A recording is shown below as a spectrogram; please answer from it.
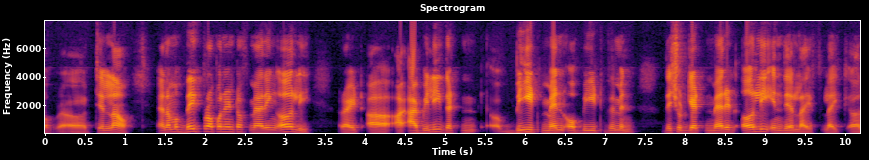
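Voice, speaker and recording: A man in his twenties from India, talking straight to his viewers in a halting, filler-heavy monologue. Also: medium pitch, muffled recording. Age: 20s. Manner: halting, many fillers and repeated words.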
